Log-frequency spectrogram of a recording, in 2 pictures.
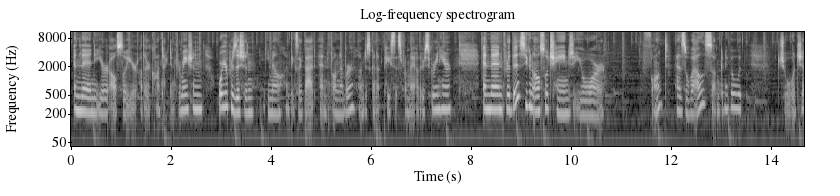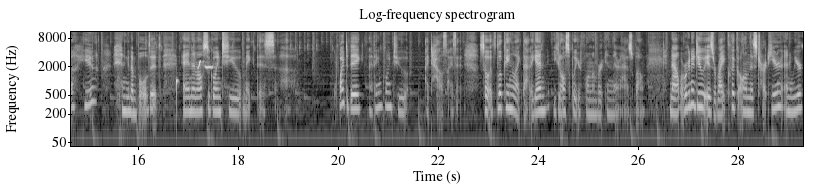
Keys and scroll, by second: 4.7 super+c, 6.1 super+v.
